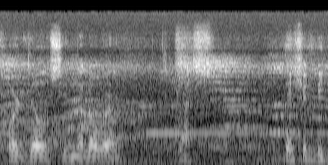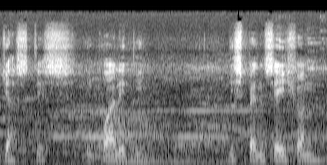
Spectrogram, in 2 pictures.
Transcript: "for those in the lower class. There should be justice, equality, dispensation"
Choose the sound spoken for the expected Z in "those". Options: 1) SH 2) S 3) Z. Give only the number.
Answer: 2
